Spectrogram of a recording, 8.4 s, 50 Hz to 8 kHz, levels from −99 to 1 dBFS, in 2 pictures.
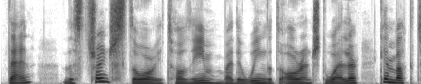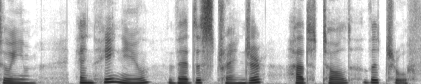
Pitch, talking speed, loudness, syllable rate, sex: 200 Hz, 180 wpm, -21 LUFS, 4.7 syllables/s, female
